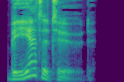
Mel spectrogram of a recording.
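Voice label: "beatitude", British English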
